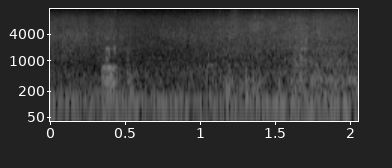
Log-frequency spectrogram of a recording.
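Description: Faint sounds of a man drinking from a glass and swallowing, with one clearer gulp about half a second in.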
